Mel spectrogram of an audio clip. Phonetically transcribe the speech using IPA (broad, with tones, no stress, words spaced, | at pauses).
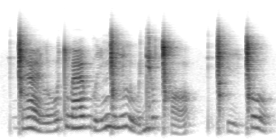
ɡ͡ǀæ˥˨ lo˨˥twæ˦˥ɡʷi˨˥ŋ͡ǀi˦˥ lu˨˩˦dʲo˦˥ǀʰɒ˨˩˦ | ǀʰi˨˩˦ǀo˥˨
